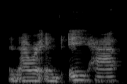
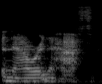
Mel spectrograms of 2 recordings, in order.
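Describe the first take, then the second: First: The small words keep their full vowels. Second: "And" and "a" shrink to schwa weak forms.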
